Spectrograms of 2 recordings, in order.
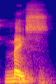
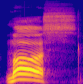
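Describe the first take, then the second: First: The vowel sounds like 'ay', as in 'face'. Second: The vowel sounds like 'ah', as in 'father'. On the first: "last name is Mace" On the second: "some pronounce it Mas"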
